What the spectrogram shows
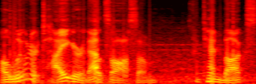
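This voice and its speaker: Ordinary pitch variation marks a man's speech while music runs in the background. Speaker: gaming video host. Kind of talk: game commentary.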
